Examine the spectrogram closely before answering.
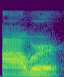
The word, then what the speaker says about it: hour: H-nya huruf mati. Hour. A huruf hidup kan? A depannya berarti a hour atau an hour. Karena dia depannya huruf hidup bunyinya hour.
